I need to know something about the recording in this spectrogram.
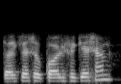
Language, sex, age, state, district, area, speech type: Kashmiri, male, 45-60, Jammu and Kashmir, Budgam, rural, conversation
